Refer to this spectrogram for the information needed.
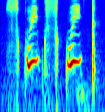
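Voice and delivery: high tiny squeaks; rat squeak. A narrator's reading. Rat as the boat sinks, high squeaks.

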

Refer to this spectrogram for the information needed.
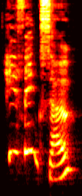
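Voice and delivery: sceptical, rising retort; a touch of offended challenge; mild flash of anger. A narrator's reading. Girl bristling at the boy's warning, mildly indignant. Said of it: "her anger flashed".

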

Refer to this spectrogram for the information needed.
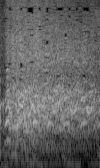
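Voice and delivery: laugh. Real, not acted. Laughs at own story.

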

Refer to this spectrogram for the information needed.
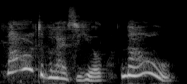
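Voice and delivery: high, loud exclamation; loud, high-pitched protest; emphatic cry. A narrator's reading. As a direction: cry it out in astonished denial. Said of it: "cried Peggotty".

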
